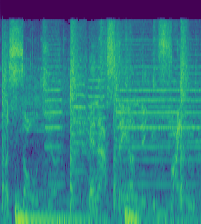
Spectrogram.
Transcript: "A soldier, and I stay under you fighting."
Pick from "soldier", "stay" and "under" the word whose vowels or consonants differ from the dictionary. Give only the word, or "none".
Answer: none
